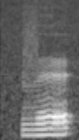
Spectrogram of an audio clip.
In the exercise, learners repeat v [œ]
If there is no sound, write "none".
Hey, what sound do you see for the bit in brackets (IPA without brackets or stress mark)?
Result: œ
